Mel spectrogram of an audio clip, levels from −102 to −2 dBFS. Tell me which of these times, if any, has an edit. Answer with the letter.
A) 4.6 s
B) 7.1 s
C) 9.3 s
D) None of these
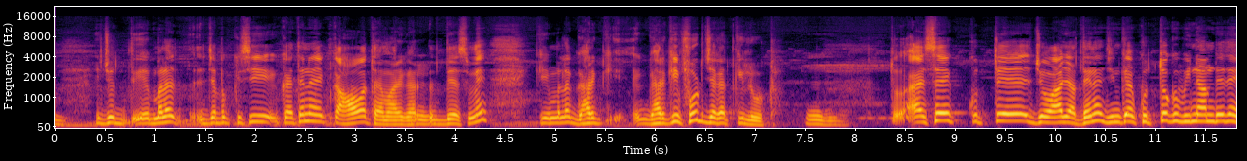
D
